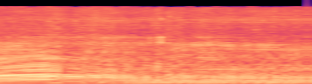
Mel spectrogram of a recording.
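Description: A dirt bike engine revs hard during a wheelie, a loud, close rasping roar with a high pitched whine that drops after a moment into a rough, steady throbbing idle.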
